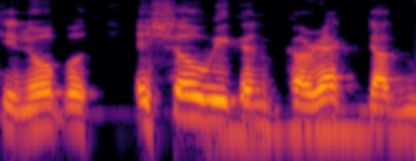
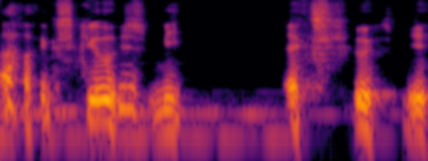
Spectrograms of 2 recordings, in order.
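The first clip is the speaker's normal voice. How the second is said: talking through laughter. Breaking off mid-sentence to apologise to students, laughing while talking. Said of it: "sorry, I'm laughing".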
